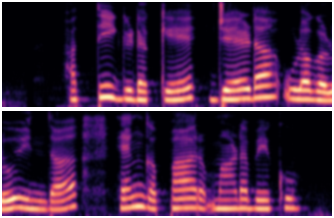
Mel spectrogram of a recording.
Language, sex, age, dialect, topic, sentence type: Kannada, female, 25-30, Northeastern, agriculture, question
